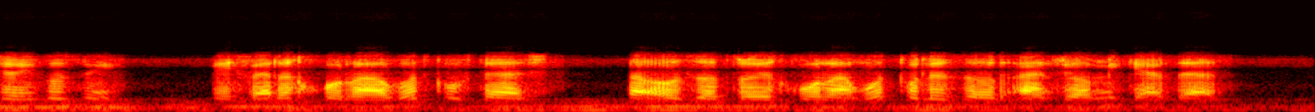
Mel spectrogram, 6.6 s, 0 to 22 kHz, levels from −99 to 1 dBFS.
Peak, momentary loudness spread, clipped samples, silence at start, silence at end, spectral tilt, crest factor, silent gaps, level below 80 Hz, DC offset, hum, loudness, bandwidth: -10 dBFS; 11 LU; under 0.1%; 0 s; 0.45 s; -5 dB/octave; 20 dB; none; -64 dBFS; under 0.1%; none; -30 LUFS; 4 kHz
